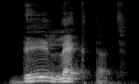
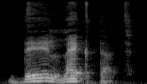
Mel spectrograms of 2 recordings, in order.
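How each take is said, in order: The two takes are said the same way.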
